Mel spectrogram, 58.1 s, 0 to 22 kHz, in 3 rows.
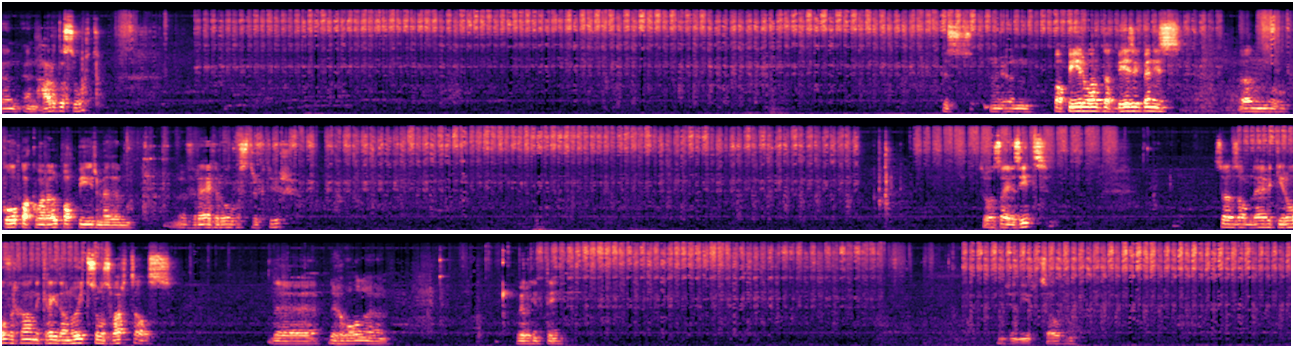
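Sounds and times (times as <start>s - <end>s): charcoal scratching on paper: 2.9s - 19.4s, 22.8s - 32.2s, 33.0s - 34.2s, 35.0s - 36.1s, 37.8s - 40.1s, 46.6s - 52.2s, 53.1s - 58.0s.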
